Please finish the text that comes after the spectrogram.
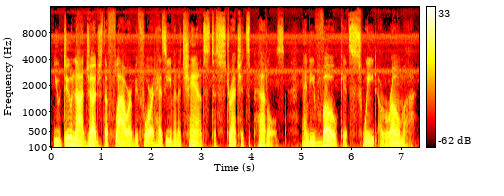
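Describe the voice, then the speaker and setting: A man playing a gentle, wise young mystic who speaks earnestly and philosophically in an audio drama. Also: fairly low pitch. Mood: earnest, reassuring. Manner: slow, earnest, philosophical delivery. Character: gentle, wise young male mystic consoling his despairing friend.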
